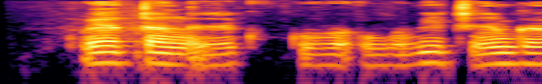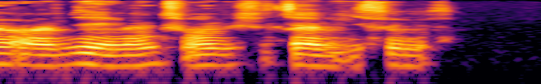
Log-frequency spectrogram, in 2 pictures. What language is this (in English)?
Kinyarwanda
